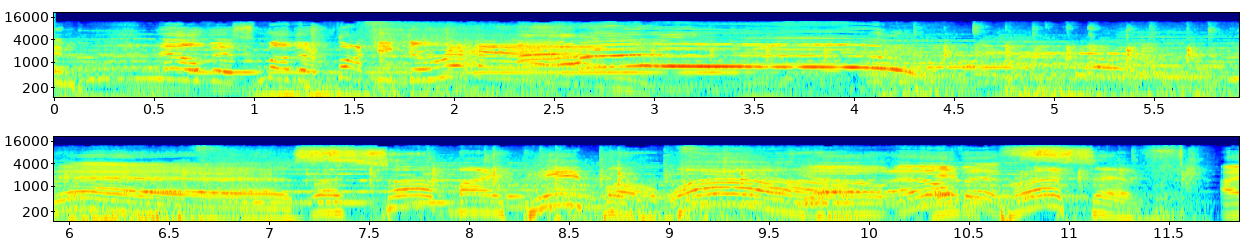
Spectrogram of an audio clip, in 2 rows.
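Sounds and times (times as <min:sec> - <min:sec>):
speech: 0:00.7 - 0:01.8, 0:07.3 - 0:11.8
crowd cheering: 0:01.3 - 0:11.4
round of applause: 0:02.6 - 0:11.8.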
